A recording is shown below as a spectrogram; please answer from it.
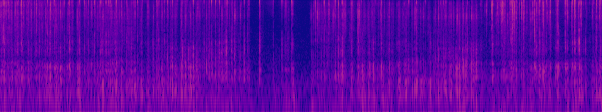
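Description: Long nails scratch and tap the bumpy surface of a small, hard, pebble-encrusted metal-frame clutch bag covered in glued stone chips, standing open and hollow. The result is a dense, steady stream of fine, gritty scratching and rattly clicks with a low, hollow body, easing briefly in the middle before carrying on.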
